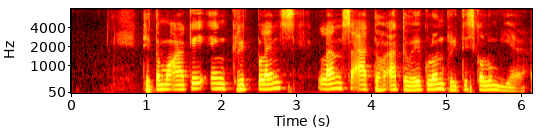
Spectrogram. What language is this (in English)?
Javanese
